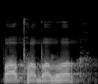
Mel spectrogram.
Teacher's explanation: और लास्ट में है पौ फौ ब भौ, ये कहलाता है ओष्ठ। इसमें होठों को आप देखेंगे बंद होते हुए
